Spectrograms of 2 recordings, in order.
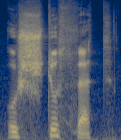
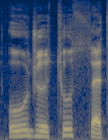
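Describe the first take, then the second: First: The consonant after the first vowel is sh. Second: The consonant after the first vowel is j. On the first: The speaker calls it wrong. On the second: The speaker calls it right.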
